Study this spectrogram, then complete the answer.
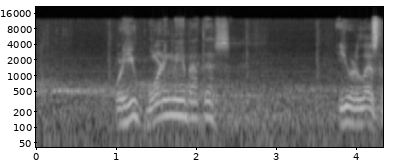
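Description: A man asks a question calmly.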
